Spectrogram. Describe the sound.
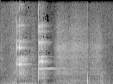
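Glasses clink together in a toast, a few bright, ringing taps spaced apart over a quiet background.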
